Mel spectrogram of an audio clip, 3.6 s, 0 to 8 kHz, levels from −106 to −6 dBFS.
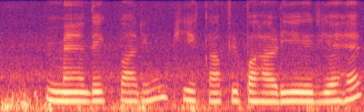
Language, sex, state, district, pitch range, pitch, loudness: Hindi, female, Chhattisgarh, Raipur, 195-210 Hz, 200 Hz, -15 LUFS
